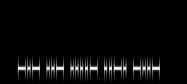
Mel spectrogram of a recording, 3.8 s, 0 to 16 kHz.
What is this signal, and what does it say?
Morse code, heard as a keyed tone, about 25 wpm, 700 Hz. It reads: KU4FX
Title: USA Call Signs - 6x Character Spacing - 25wpm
